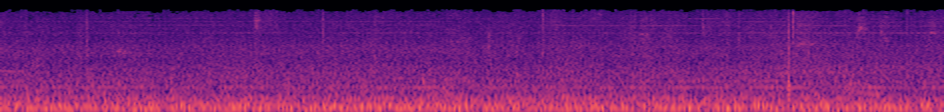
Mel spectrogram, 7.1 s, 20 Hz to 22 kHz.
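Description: Boeing 787-8 cabin noise on final approach: a steady low rumble of airflow and engines heard from inside the cabin.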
